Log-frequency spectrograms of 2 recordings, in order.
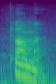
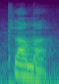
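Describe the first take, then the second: The two takes are said the same way.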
